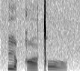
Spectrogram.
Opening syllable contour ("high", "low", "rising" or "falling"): falling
